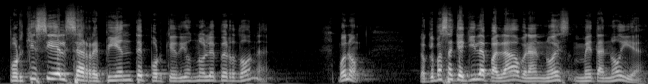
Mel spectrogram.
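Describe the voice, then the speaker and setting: A male pastor with a somewhat high voice delivers an emphatic sermon. He throws questions out to the congregation and stretches certain words slowly for weight. He drops into quieter asides between louder points. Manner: emphatic preaching that asks the congregation for responses; swings between loud emphasis and soft asides.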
